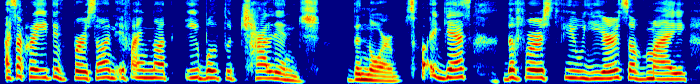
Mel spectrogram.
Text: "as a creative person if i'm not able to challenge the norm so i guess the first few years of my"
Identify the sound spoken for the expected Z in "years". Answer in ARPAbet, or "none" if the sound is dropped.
S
